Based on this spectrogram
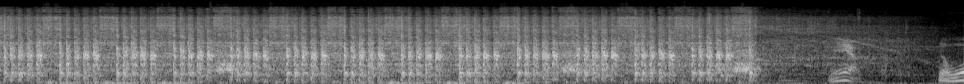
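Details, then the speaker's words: Abandoned 1993 Ford F150 cranking after sitting 14 years: uneven sputtering chuff with gaps, sounding like only one healthy cylinder firing; sticky injectors are suspected, and brake clean is used to rule out an ignition issue. "healthy cylinder in there and that's it. Let me grab some brake clean. Make sure it's not an ignition issue."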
